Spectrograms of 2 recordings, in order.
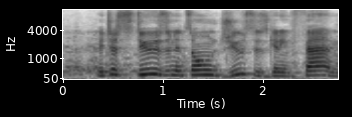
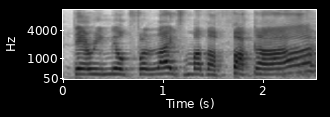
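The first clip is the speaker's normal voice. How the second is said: higher, louder hammed-up thug threat; menacing dairy farmer; 7 semitones higher, 6 dB louder than usual. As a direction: threaten him at gunpoint, over the top. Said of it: "holds a gun to your head and goes".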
